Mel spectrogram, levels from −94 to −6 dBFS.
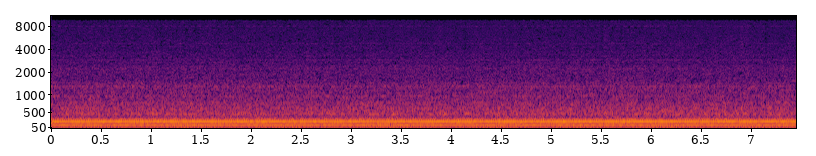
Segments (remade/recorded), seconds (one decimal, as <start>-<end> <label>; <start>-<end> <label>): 0.0-3.2 recorded; 3.2-4.7 remade; 4.7-6.2 recorded; 6.2-7.5 remade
